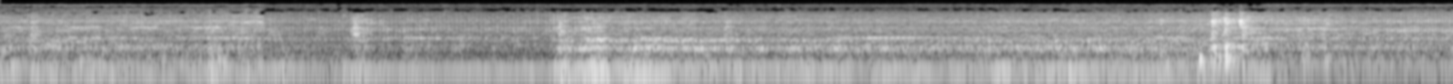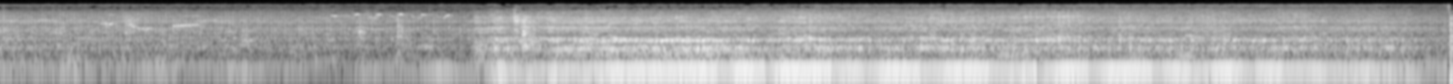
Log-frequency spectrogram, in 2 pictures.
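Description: Engine running steadily with a low, even hum, growing noticeably louder about fourteen seconds in, with a brief knock near the middle.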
